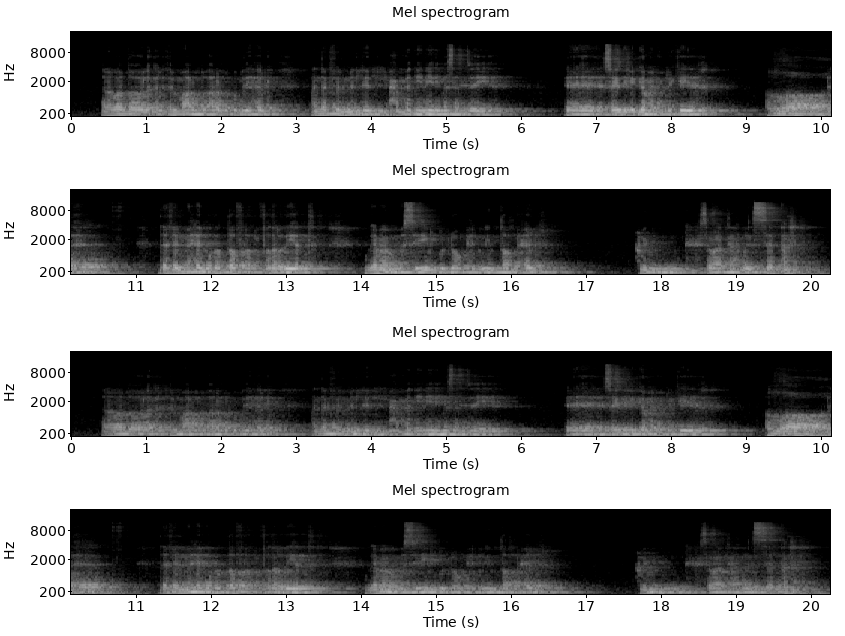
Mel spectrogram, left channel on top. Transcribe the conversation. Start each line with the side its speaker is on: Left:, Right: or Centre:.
Left: انا برضه هقول لك على فيلم عربي عربي كوميدي حلو عندك فيلم لمحمد هنيدي مثلا زي آه صعيدي في الجامعه الامريكيه
Right: <laughs> الله
Left: ده,
Right: جامد
Left: ده فيلم حلو كان طفره في الفتره ديت وجمع ممثلين كلهم حلوين طقم حلو من سواء كان احمد السقا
